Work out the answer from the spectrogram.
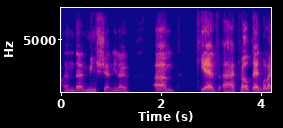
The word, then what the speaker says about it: Kiev: in in, uh, in Kiev, it's Kiev, by the way, in English, not Kev. Um I mean why don't we say Muskva and Munchen you know um Kiev had 12 dead.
